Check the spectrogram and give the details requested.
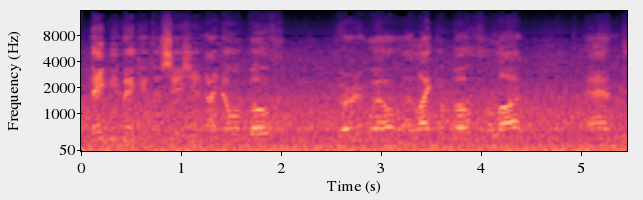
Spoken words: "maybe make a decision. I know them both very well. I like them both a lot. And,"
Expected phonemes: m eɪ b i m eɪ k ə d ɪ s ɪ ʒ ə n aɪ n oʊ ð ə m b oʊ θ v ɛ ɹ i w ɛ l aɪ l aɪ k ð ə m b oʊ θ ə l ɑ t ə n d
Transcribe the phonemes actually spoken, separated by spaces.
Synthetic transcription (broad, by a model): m eɪ b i m eɪ k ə d ɪ s ɪ ʒ ə n aɪ n oʊ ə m b oʊ θ v ɛ ɹ i w ɛ l aɪ l aɪ k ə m b oʊ θ ə l ɑ t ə n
